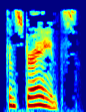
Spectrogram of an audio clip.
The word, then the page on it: constraints: British English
